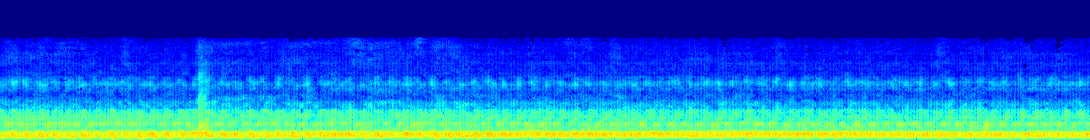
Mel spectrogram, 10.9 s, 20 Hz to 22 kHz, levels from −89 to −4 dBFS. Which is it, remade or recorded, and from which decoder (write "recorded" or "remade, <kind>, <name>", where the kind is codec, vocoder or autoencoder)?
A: remade, vocoder, Vocos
